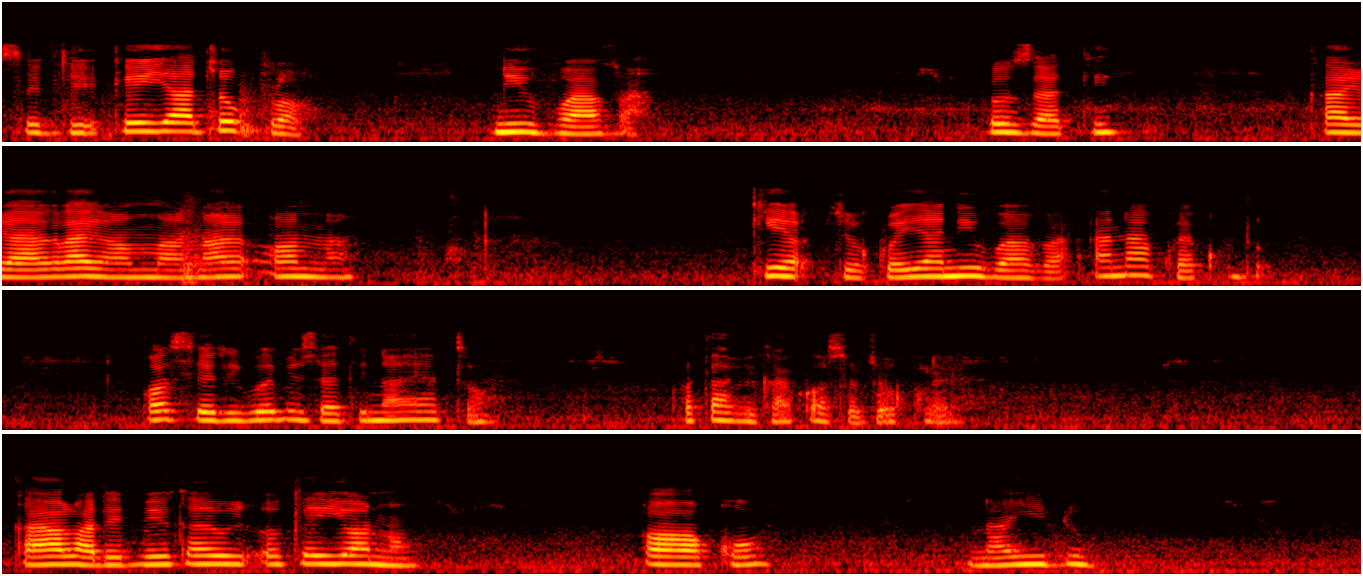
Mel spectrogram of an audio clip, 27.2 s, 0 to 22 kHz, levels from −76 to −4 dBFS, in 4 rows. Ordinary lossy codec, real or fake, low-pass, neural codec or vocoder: Opus, 24 kbps; fake; 7.2 kHz; codec, 44.1 kHz, 7.8 kbps, Pupu-Codec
